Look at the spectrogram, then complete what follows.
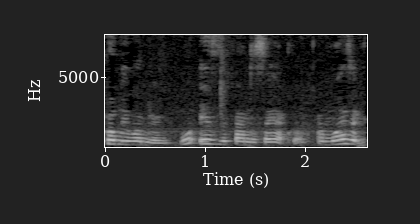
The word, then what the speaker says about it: fin de siècle: To start with, you're probably wondering what is the fantasy and why is it pronounced like that? Well, despite the spelling, it's pronounced fan, not fin because it's the French for end, and has nothing to do with sharks.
